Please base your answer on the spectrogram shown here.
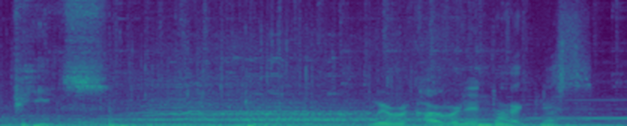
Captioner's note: creature howling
